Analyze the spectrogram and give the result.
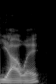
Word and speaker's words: Yahweh: the letters YHWH. Usually that's pronounced Yahweh,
